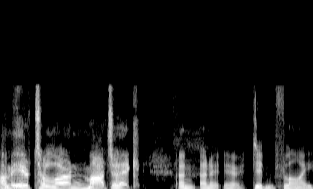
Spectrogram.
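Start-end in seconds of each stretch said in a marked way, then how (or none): 0.0-1.7 louder, put-on wrecked low voice. Retelling a recording session with a wrecked voice: Bea Arthur voice. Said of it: "like flipping B Arthur".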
